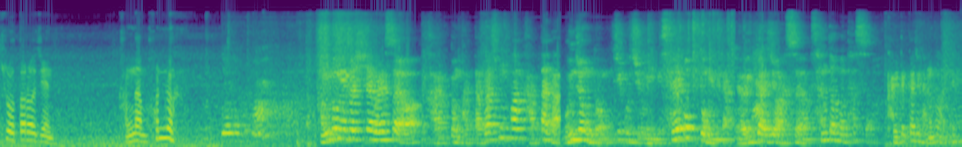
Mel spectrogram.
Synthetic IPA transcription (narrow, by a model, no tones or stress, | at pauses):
kʰiɾot͈ʌɾʌd͡ʑin | kaŋnamhʌnːoŋ | kaŋdoŋe̞sʰʌɕʰid͡ʑaɡɯɭhe̞s͈ʌjokaɾak̚t͈oŋpat̚t͈aɡasʰuŋpʰakat̚t͈aɡamund͡ʑʌŋdoŋt͡ɕ͈iɡut͡ɕiɡɯmiɡesʰebok̚t͈oimɲidajʌɡik͈ad͡ʑiwa̰s͈ʌjosʰandoɦambʌntʰas͈ʌ | kaɭt͈ek͈ad͡ʑikaŋdoŋɦande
